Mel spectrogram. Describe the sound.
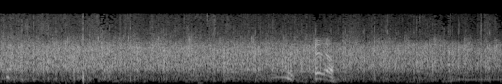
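Steady, loud applause from an audience fills the whole stretch, a dense wash of clapping with faint voices and a few brief vocal calls rising through it.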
